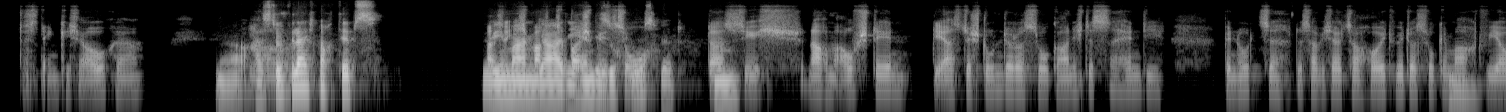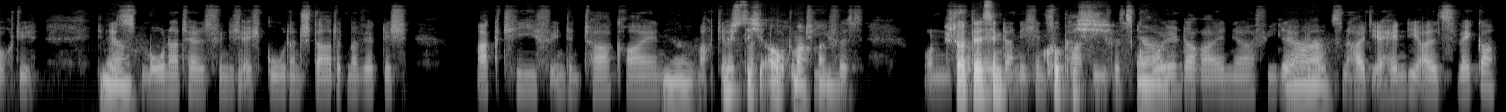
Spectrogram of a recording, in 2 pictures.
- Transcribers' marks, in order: none
- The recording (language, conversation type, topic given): German, unstructured, Glaubst du, dass Smartphones uns abhängiger machen?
